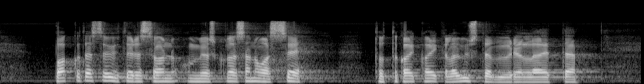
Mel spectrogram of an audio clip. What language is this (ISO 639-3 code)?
fin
